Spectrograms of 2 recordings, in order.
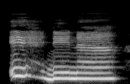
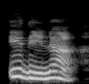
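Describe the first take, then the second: First: The h sound is clearly pronounced. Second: The h sound is too weak to hear. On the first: The speaker calls it right. "ihdina dengan H yang jelas" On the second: The speaker calls it wrong. "pengucapan H yang terlalu lemah sehingga terdengar seperti idina"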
